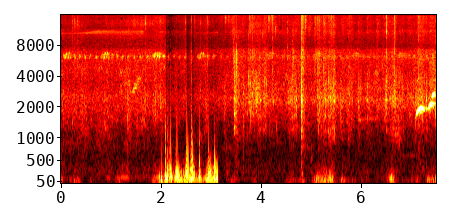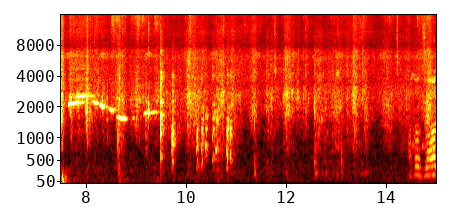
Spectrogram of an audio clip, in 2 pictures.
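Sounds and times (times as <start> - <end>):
bird call rising and falling: 7.0 - 10.9
bird clucking: 8.4 - 11.2.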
